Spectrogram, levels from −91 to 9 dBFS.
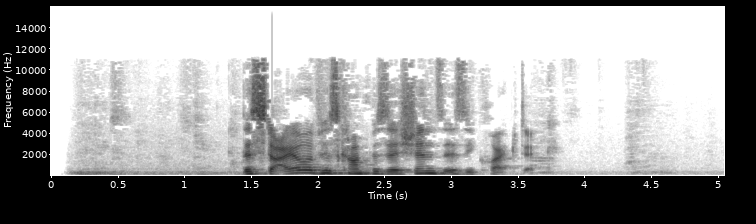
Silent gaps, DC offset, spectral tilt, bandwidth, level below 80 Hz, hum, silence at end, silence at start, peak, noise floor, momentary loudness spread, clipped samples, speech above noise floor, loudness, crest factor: none; under 0.1%; -3 dB/octave; 11.5 kHz; -60 dBFS; none; 1.45 s; 0.2 s; 0 dBFS; -60 dBFS; 12 LU; under 0.1%; 43 dB; -16 LUFS; 20 dB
